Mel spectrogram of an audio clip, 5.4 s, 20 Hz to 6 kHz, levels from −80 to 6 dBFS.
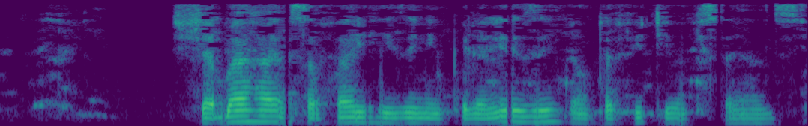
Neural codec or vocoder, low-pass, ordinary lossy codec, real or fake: codec, 16 kHz, 16 kbps, FreqCodec, smaller model; 5.4 kHz; MP3, 24 kbps; fake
